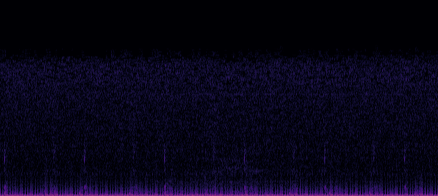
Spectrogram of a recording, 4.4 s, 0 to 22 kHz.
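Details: VIOFO A119S dashcam footage: steady tick about four times a second through the whole recording over low engine drone; very loud unexplained ticking noise picked up by the dashcam.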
